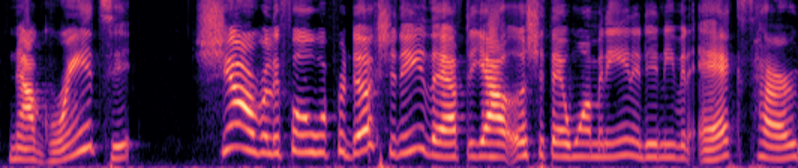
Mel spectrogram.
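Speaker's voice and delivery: ordinary delivery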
